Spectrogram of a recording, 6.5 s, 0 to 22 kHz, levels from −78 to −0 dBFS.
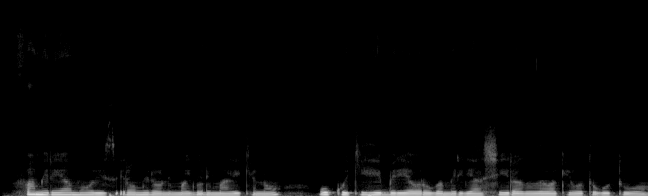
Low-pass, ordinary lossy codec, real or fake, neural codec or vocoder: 19.8 kHz; none; real; none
